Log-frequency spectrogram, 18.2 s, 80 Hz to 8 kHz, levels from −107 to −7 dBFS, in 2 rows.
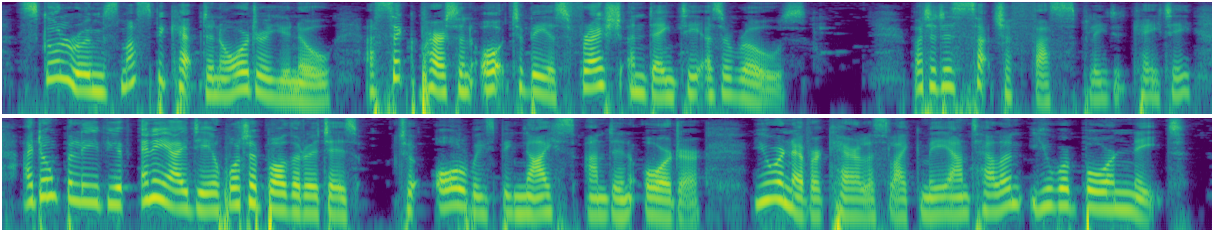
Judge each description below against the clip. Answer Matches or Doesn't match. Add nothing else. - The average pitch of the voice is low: Doesn't match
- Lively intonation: Matches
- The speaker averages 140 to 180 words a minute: Doesn't match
